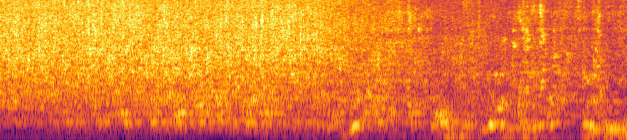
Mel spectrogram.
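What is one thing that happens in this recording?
Water swirls and rushes as a toilet flushes.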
